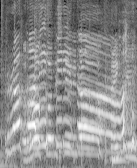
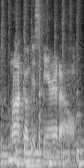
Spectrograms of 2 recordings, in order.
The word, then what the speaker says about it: Rocco DiSpirito: Rocco DiSpirito. Thank you for pronouncing it properly. You're the first person who can handle the rrr and the three syllables and the musicality of it.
